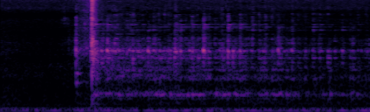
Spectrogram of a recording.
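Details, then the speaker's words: Vacuum pump drive pulley and belt tensioner spun by hand: steady dry whirring hum with faint ticks instead of silence; worn idler/tensioner bearing, pulleys and tensioner due for replacement along with the failing vacuum pump. "here's the pulley no sound so basically that means that uh it's time for the pulleys belt tensioner and uh the failing the vacuum to be replaced"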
